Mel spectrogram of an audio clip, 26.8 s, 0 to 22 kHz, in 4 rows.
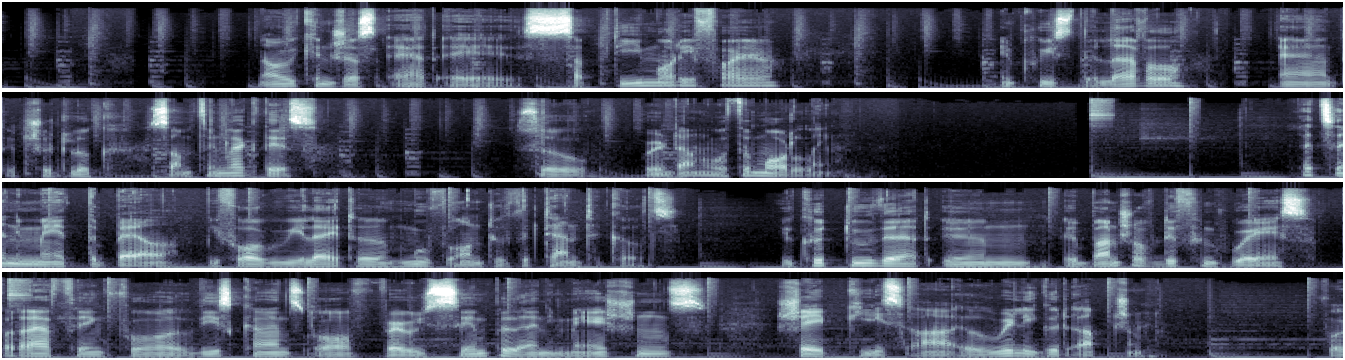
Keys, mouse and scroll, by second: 0.3 click, 2.3-3.4 drag, 4.7-6.4 drag, 6.4-9.4 middle drag.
